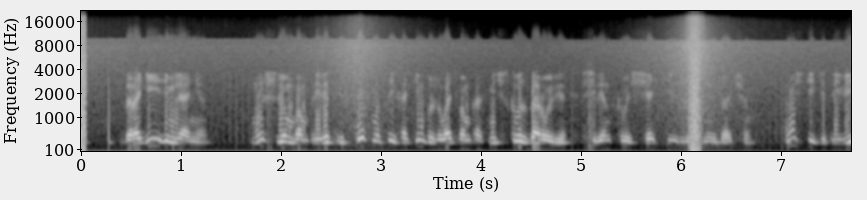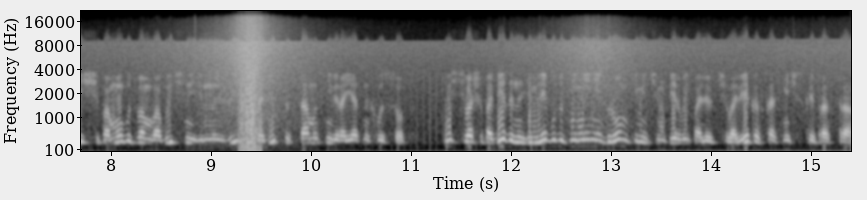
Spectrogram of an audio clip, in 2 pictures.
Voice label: male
